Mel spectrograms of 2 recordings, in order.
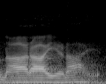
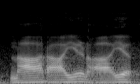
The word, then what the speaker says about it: नारायणाय: बिल्कुल सही होना चाहिए कई बार लोग मंत्र का जप करते करते थोड़ी सी गलती कर देते हैं नारायणाय नारायण नारायण नारायणाय नारायण नाराय नहीं है नारायणाय ओम नमो नारायणाय इस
